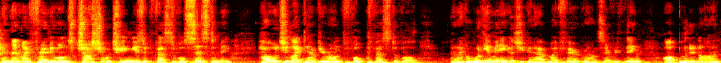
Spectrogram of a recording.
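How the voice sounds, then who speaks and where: Very fast speech with ordinary pitch variation, noticeable background noise and audible room echo. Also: man, fairly high pitch for a man. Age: 60s. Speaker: singer-songwriter. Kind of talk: storytelling between songs at a concert. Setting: outdoor festival stage with audience. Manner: animated.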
